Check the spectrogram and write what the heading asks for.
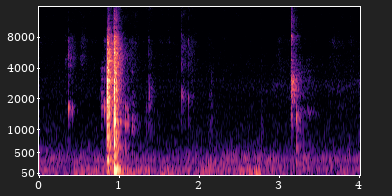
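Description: Hard plastic PSA graded-card slabs clicking and clacking as they are handled, with one louder clack about a second in and a few lighter clicks after.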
